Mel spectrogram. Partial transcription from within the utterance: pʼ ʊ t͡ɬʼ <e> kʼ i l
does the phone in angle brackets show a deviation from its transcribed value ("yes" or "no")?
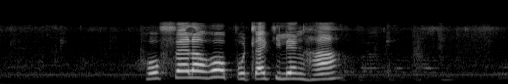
yes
